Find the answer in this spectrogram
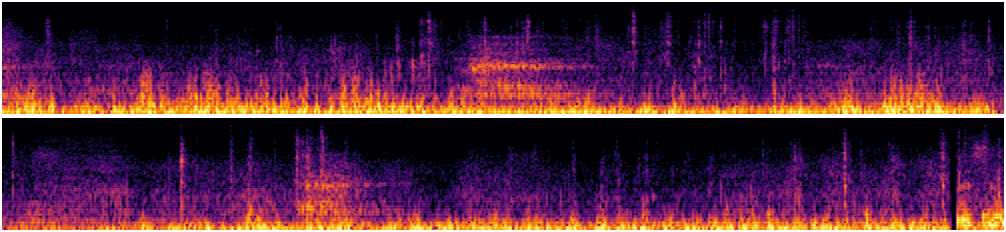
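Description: Wind buffeting the microphone in a steady low rumble, with scattered knocks and clicks from handling the fish and the gear aboard the kayak.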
